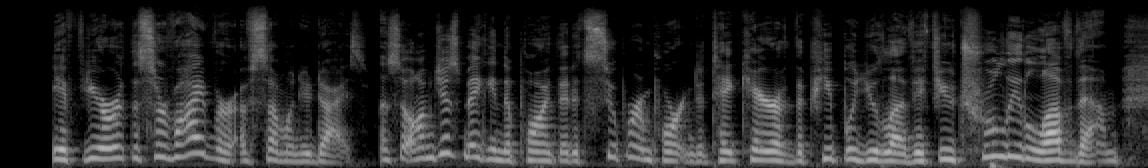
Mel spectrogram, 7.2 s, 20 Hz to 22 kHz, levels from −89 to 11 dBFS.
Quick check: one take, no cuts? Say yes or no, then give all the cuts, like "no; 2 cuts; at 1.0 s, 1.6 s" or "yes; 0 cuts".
no; 1 cut; at 2.3 s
